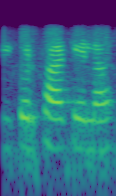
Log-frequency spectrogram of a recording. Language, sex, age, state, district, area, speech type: Hindi, female, 30-45, Madhya Pradesh, Hoshangabad, rural, conversation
